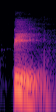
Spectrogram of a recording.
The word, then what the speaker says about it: π: Nah, ini lambang yang seperti ini. Ini dibacanya pi.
